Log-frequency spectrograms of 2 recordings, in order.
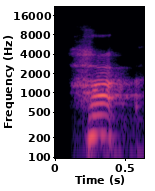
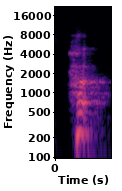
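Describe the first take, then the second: First: The vowel is held long. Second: The vowel is short with a high tone. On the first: "a long double A version" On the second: "the shorter one with a single high tone A"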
